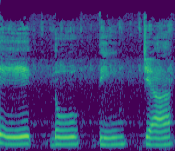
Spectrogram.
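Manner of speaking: low, drawn-out count, one number at a time; low monotone count with gaps; counting aloud. Acted. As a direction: count along slowly as you draw, pausing after each. Acts child counting while drawing stars.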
